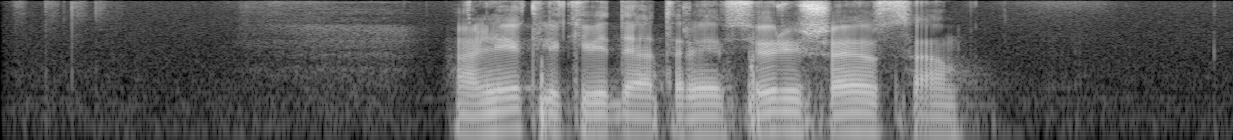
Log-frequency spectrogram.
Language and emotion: Russian, neutral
